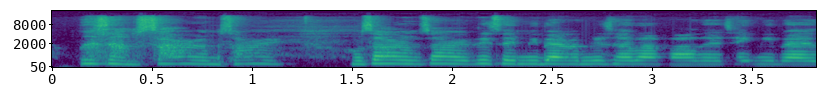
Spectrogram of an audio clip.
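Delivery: mock tearful bawling voice. Retelling what an ex-partner said outside the home: imitating a man bawling and pleading. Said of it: "manipulated, bawling his eyes out".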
